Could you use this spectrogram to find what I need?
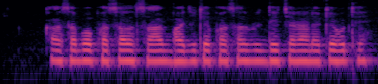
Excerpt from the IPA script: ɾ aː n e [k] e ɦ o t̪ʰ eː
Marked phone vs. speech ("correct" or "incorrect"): correct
